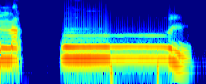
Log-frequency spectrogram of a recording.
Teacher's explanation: ফা মিম দুই জের ফিন কাস ফিম মিম আলিফ জের মা মিম, ফাজা আলা হুম মিম আলিফ নয়, হামজার উপর সাকিন এসেছে, একটু ঝটকা বা ধাক্কা দিয়ে পড়তে হবে। মিম হামজা যাবার মা।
